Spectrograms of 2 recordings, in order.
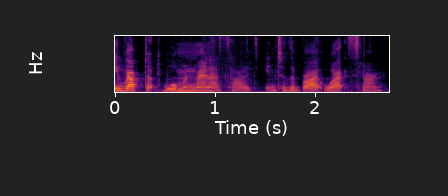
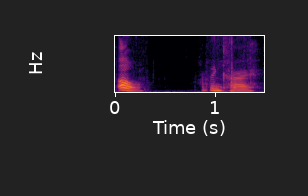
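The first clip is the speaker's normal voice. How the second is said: ordinary delivery, nothing marked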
